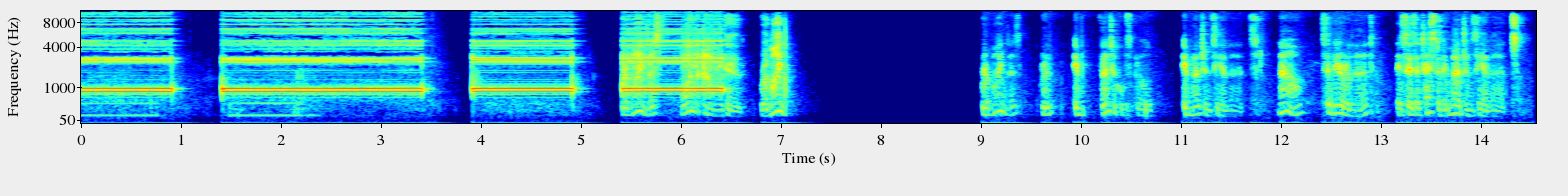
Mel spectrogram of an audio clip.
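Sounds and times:
UK government emergency alert tones from a Samsung Galaxy S9 phone: 0.0s - 6.6s
person speaking: 5.5s - 7.2s, 9.1s - 14.5s.

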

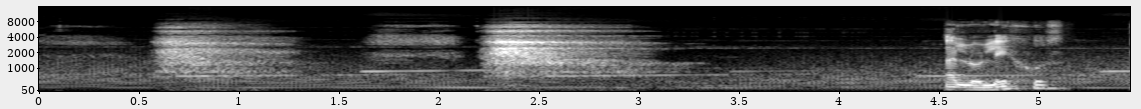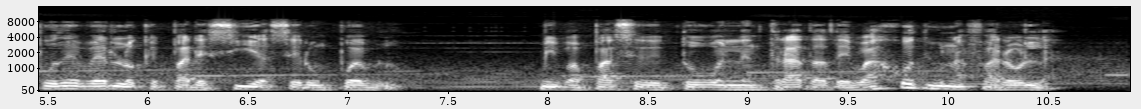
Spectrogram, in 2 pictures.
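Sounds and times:
heavy eerie raspy breathing: 0.0s - 3.4s
speech: 4.6s - 7.4s, 8.0s - 10.7s.

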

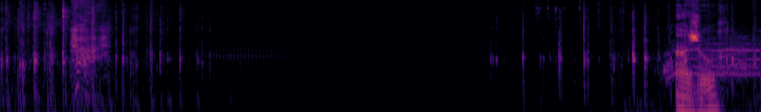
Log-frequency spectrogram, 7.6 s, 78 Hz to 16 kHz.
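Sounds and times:
horse hooves clip-clopping: 0.0s - 2.5s, 4.9s - 7.5s
speech: 6.8s - 7.4s.

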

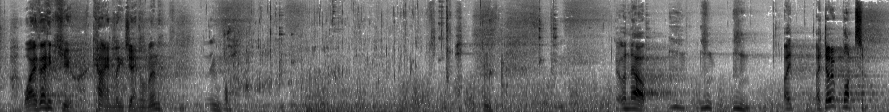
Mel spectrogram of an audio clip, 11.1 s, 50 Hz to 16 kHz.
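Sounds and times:
speech: 0.3s - 3.1s, 6.0s - 6.4s, 7.7s - 11.0s
water pouring steadily into a cup: 2.3s - 7.4s.

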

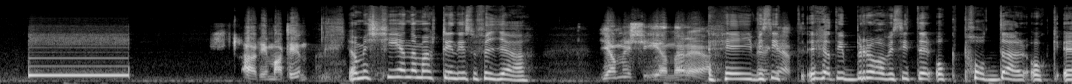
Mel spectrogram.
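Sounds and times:
ringback tone from an outgoing phone call to a friend: 0.3s - 1.3s
speech: 2.4s - 5.4s, 6.0s - 10.7s.

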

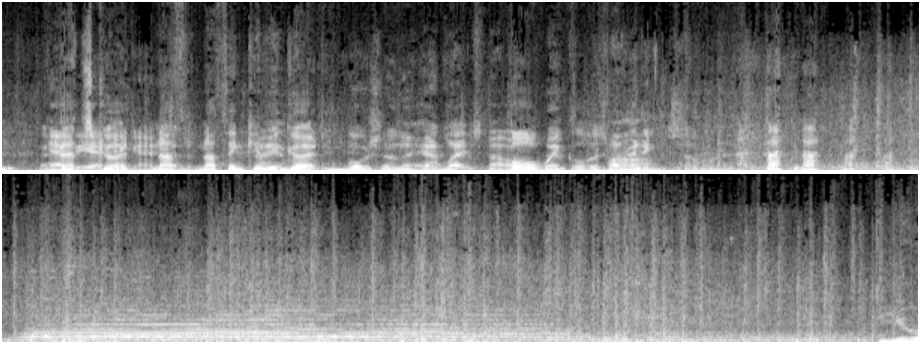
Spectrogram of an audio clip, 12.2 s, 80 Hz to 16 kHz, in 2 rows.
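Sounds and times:
speech: 0.0s - 6.0s, 12.0s - 12.2s
rumble and clatter of a passing train: 0.0s - 12.2s
laughter: 4.2s - 6.4s
train whistle blast: 6.2s - 10.6s.

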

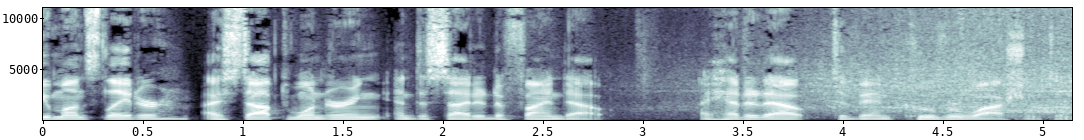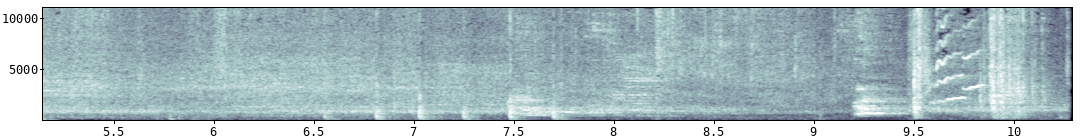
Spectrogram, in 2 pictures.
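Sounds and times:
speech: 0.0s - 5.4s
noisy outdoor background: 2.4s - 10.2s
dog barking: 7.5s - 8.4s, 9.2s - 9.6s.

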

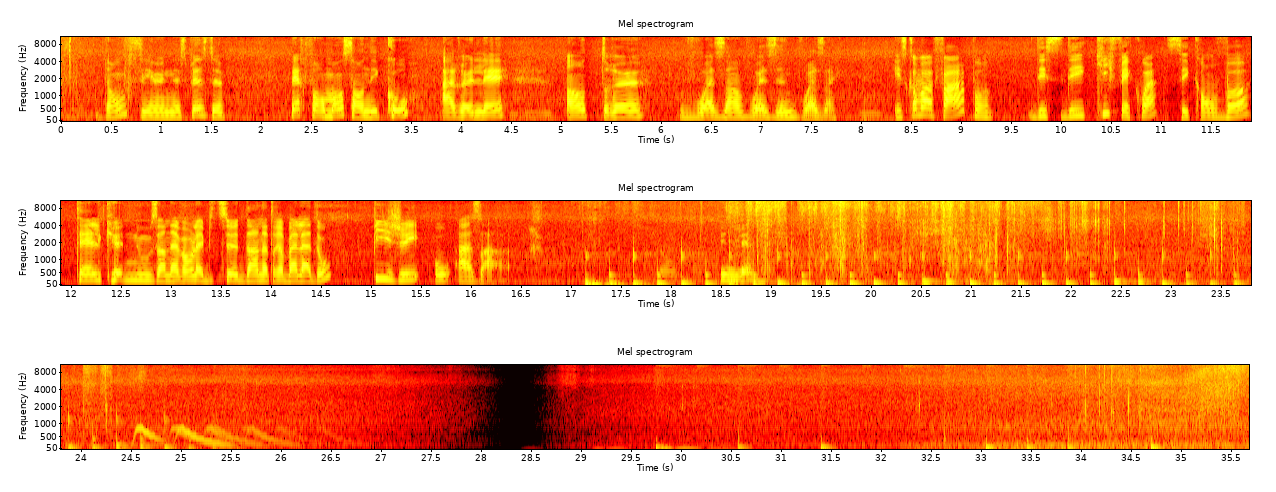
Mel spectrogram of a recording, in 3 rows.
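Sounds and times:
speech: 0.4s - 16.5s, 18.5s - 19.1s
feet stomping on wet seaweed-covered ground: 17.1s - 24.5s, 31.4s - 31.6s, 33.0s - 34.9s.

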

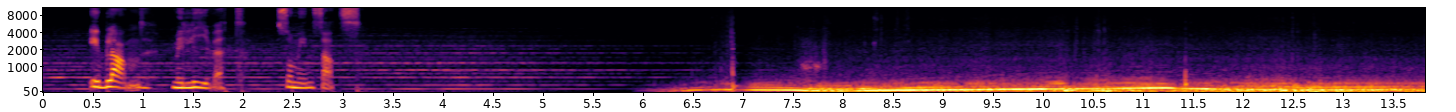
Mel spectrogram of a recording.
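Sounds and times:
speech: 0.5s - 3.3s
car engine revving under hard acceleration: 6.1s - 13.8s.

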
